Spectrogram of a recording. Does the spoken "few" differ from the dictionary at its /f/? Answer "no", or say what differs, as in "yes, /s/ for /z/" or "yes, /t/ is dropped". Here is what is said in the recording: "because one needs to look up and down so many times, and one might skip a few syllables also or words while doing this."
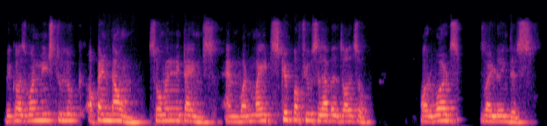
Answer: no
